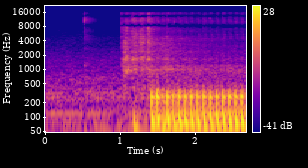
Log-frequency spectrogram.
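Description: A single-cylinder four-stroke dirt bike engine starts up.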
